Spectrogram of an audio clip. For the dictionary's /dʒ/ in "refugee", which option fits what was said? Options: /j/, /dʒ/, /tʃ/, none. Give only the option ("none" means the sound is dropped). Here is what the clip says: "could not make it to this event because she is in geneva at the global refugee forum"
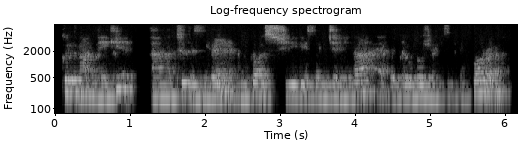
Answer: none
